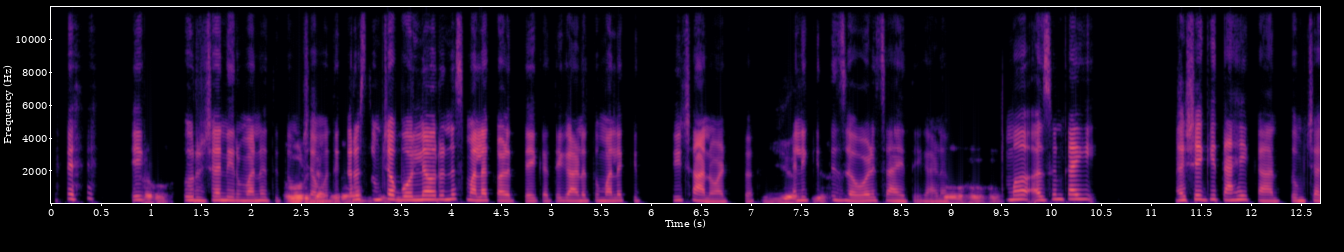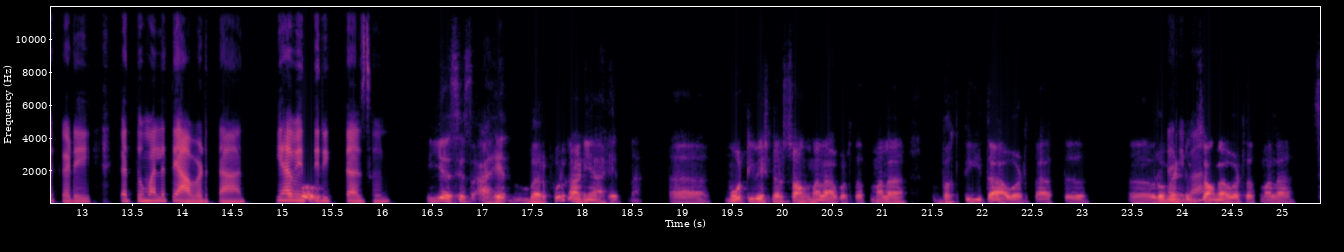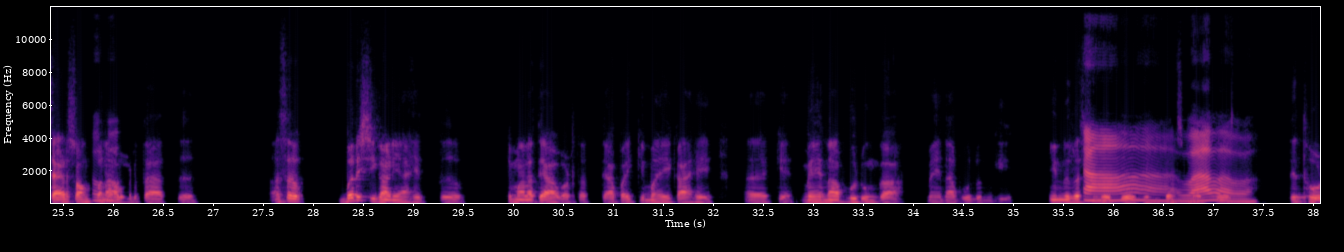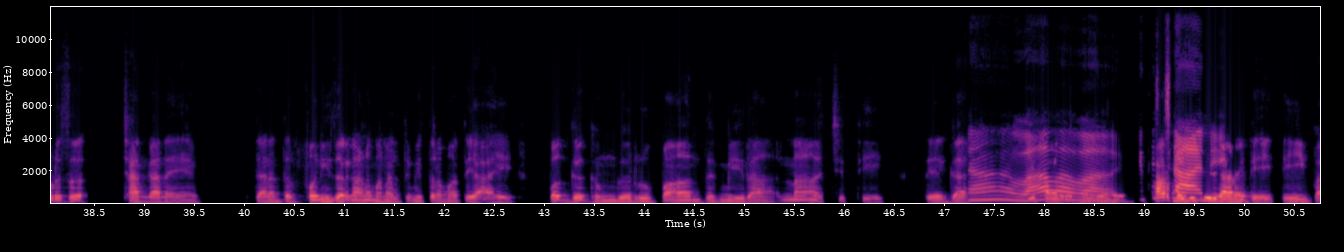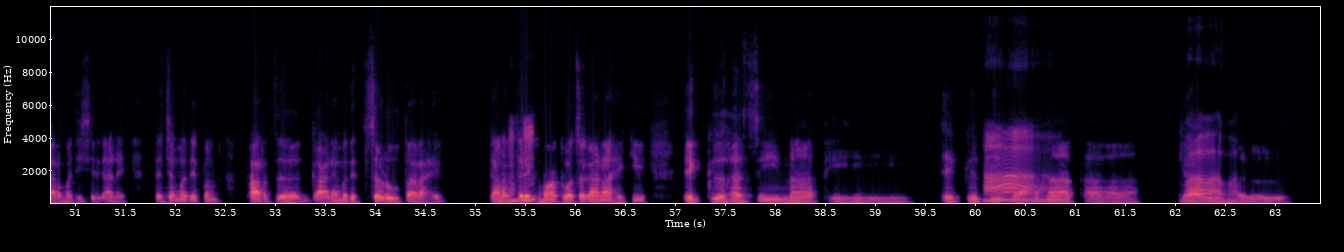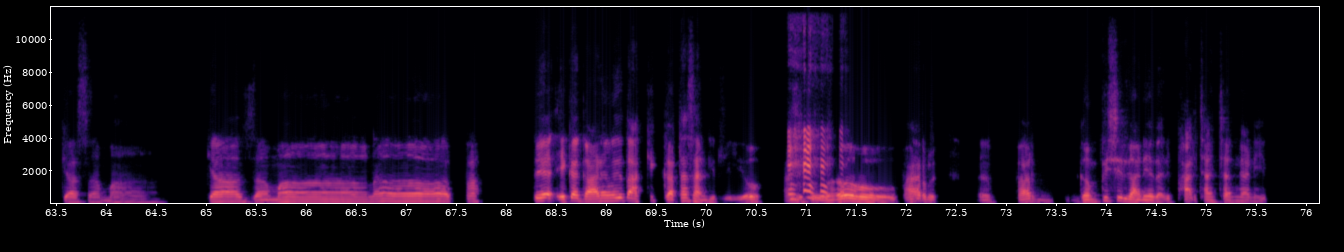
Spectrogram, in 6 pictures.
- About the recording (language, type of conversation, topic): Marathi, podcast, तुझे आवडते गाणे कोणते आणि का?
- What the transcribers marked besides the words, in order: chuckle; unintelligible speech; stressed: "किती"; tapping; swallow; in English: "सॉंग"; in English: "रोमॅन्टिक सॉंग"; in English: "सॅड सॉंगपण"; in Hindi: "मैं ना भूलूंगा, मैं ना भूलूंगी. इन रस्मों को, इन कसमों को"; singing: "मैं ना भूलूंगा, मैं ना भूलूंगी. इन रस्मों को, इन कसमों को"; drawn out: "छान"; in English: "फनी"; in Hindi: "पग घुंघरू बांध मीरा नाचती"; singing: "पग घुंघरू बांध मीरा नाचती"; drawn out: "हां"; drawn out: "हां"; in Hindi: "इक हसीना थी, इक दीवाना … क्या ज़माना था"; singing: "इक हसीना थी, इक दीवाना … क्या ज़माना था"; laugh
